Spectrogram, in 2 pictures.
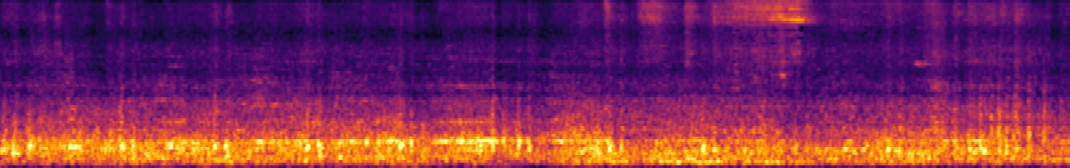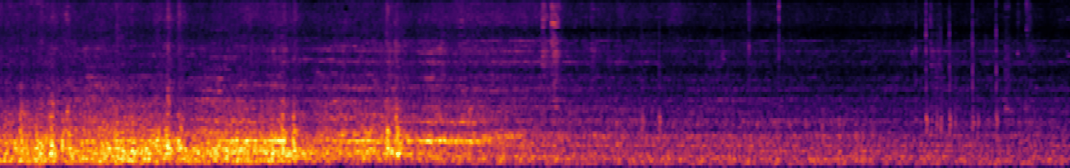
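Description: Double-stack intermodal container train rolling past, steel wheels running on the rails with a brief high wheel squeal about seven seconds in. The sound drops off about two-thirds of the way in as the last car goes by and the train recedes.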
